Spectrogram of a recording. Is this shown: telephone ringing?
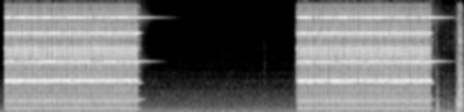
yes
